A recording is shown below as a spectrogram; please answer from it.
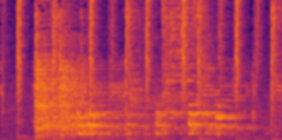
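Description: A loaded barbell is set down on the floor about a quarter second in: a metallic clang from the weight plates that rings for about a second and a half. Under it, music with a beat of kick drums that drop in pitch and steady hi-hat ticks.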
